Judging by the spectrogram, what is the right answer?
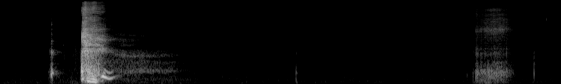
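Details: Morning sneezes: a sharp intake, then one loud, forceful sneeze, followed a few seconds later by a softer second sneeze.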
